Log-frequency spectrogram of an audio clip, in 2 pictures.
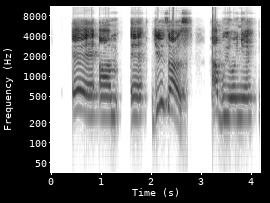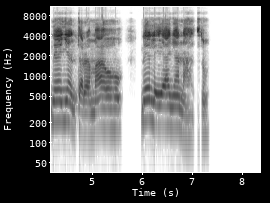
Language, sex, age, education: Igbo, female, 30-45, tertiary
